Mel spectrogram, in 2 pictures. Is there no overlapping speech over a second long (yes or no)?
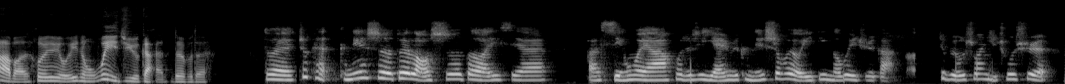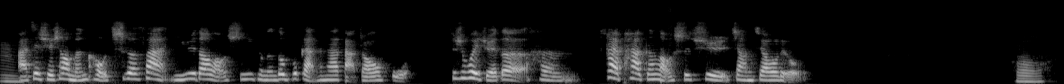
yes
